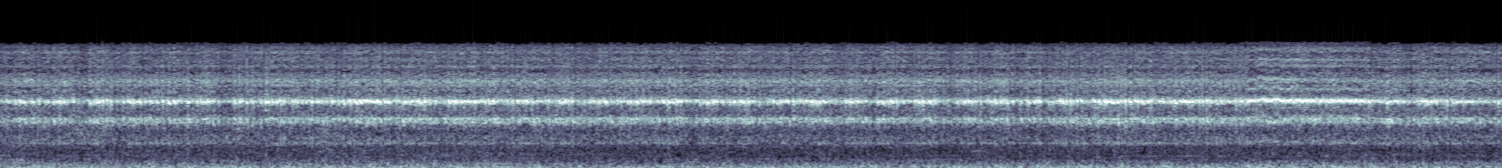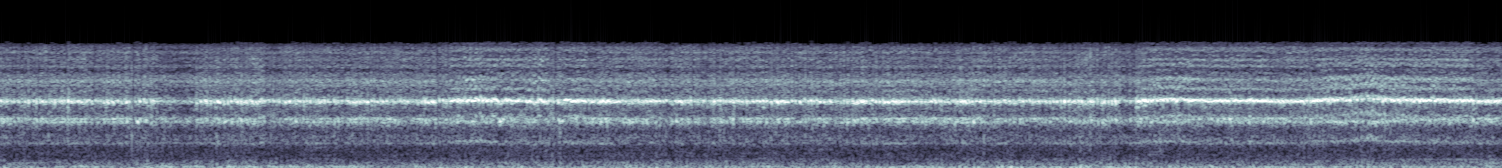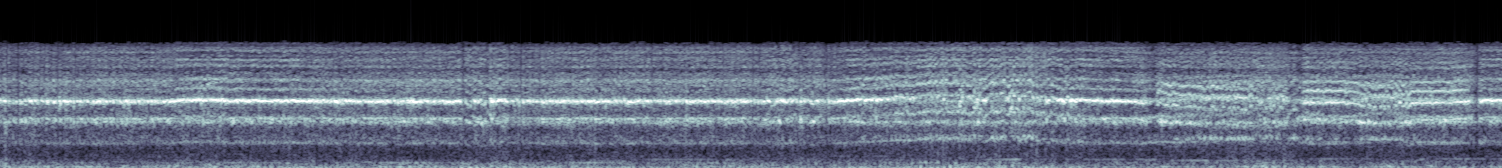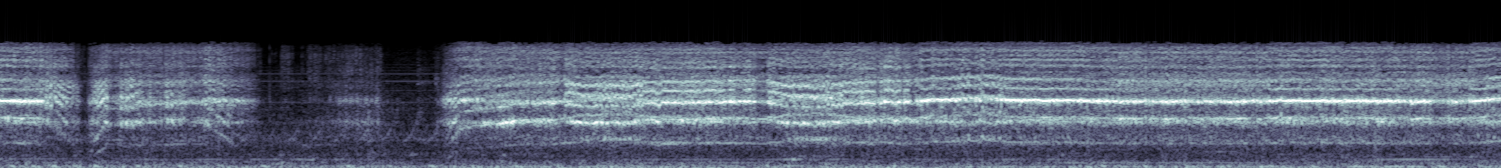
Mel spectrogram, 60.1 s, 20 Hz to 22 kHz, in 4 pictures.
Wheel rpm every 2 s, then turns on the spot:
160, 160, 160, 160, 160, 160, 160, 160, 160, 160, 160, 160, 160, 160, 160, 160, 160, 160, 160, 160, 160, 160, 140, 90, 20, 150, 160, 160, 160, 160.
none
